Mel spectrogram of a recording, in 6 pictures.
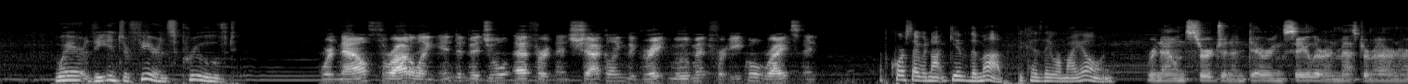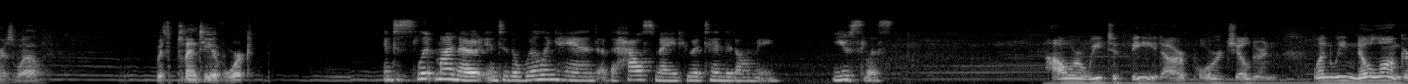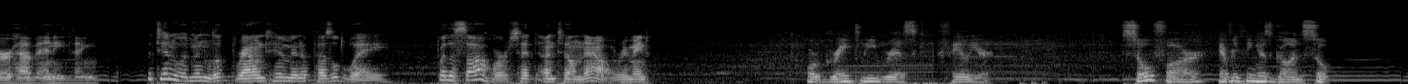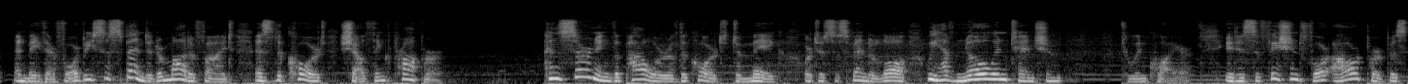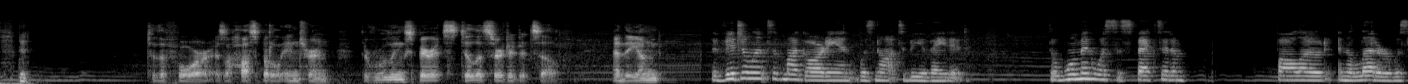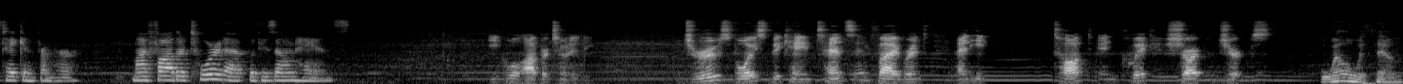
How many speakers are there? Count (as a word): eight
